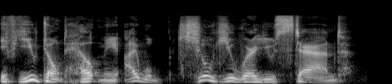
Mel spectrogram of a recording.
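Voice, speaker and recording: Growling in a put-on character voice, a man speaks at a medium pitch and a fairly slow pace with very wide pitch swings. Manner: growling, menacing.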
